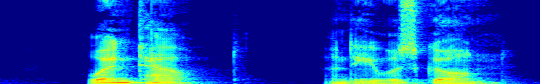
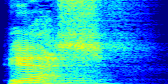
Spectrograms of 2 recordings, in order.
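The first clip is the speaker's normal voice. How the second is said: almost sobbed; 11 semitones higher than usual. Acted. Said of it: "I almost sobbed".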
